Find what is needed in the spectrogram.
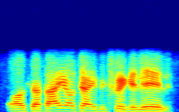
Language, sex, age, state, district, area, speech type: Maithili, male, 18-30, Bihar, Madhubani, rural, conversation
